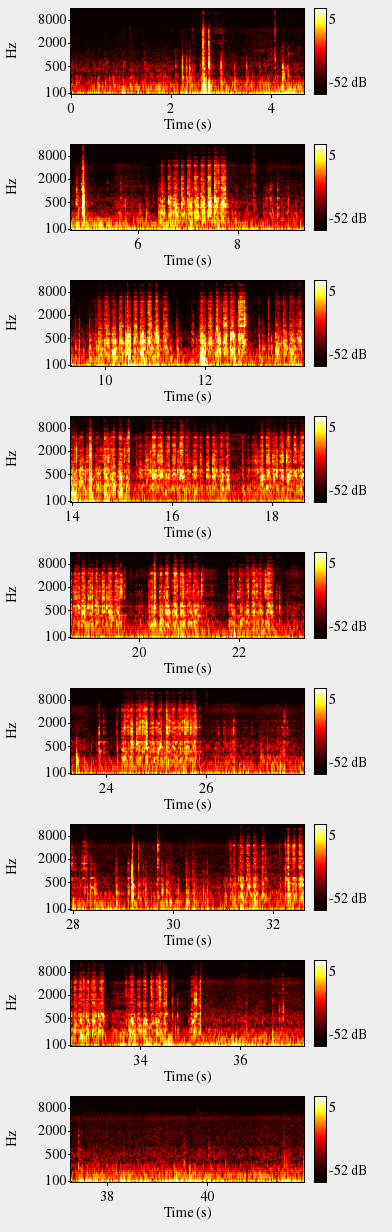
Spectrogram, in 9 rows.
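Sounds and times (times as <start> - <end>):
metal file scraping metal: 5.5 - 35.4.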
